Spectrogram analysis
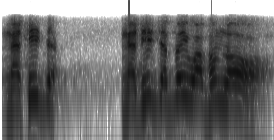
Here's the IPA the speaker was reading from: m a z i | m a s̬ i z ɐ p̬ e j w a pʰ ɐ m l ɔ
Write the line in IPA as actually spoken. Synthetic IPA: ŋ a s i | ŋ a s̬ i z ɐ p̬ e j w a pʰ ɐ m l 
